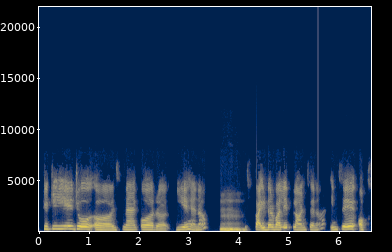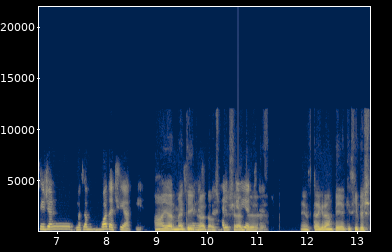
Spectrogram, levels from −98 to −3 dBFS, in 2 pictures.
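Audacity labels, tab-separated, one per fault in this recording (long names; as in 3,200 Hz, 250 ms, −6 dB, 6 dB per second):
5.570000	5.570000	click −12 dBFS
10.610000	10.610000	click −13 dBFS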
